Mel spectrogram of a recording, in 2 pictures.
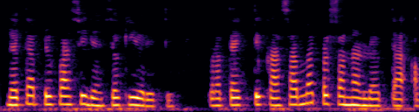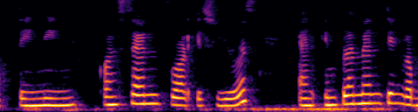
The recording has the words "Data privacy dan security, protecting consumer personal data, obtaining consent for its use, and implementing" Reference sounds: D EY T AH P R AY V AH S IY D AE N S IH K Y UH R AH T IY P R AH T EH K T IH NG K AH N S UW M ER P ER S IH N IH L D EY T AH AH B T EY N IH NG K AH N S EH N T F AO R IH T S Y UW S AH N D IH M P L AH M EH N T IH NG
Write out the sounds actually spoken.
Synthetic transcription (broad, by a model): D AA T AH P R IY F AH S IY D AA N S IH K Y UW R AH T IY P R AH T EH K T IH K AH S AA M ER P ER S IH N IH L D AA T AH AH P T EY N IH NG K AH N S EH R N F AO R IH T S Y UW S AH N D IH M P L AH M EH N T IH NG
